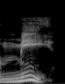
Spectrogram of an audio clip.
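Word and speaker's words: מי: the word for who the actual Hebrew word for that were English word who is uh actually pronounced in the Hebrew me so in the word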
